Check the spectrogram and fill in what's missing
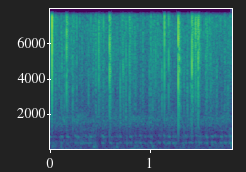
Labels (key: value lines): label: anthrophony, mechanical
recorder: SoundTrap 300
